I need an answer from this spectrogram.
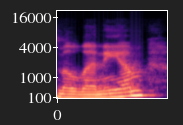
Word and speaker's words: millennium: It has the I vowel like in like in the word mill or will or it, mill, millen. I'm going to write two L's here. As we're linking syllables, we're only saying the L sound once, millennium, but as you're breaking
